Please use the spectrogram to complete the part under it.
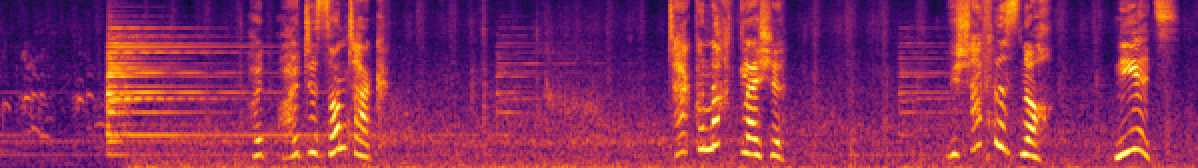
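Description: A young man calls out loudly, close by.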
